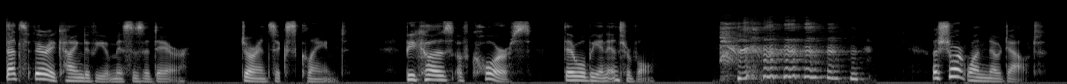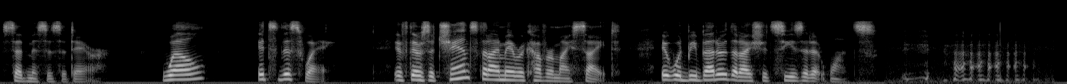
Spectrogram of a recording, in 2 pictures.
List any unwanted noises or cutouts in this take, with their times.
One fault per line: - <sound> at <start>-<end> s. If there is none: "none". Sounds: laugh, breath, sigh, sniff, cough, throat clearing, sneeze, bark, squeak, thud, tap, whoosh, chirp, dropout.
- laugh at 7.2-8.7 s
- laugh at 19.7-21.1 s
